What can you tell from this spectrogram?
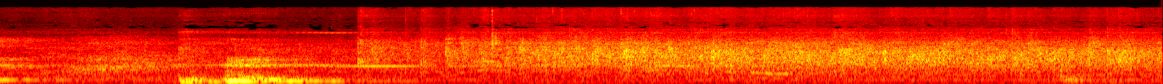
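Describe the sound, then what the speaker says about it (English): An audience claps steadily at a family reconciliation gathering in Cameroon, a broad wash of hand claps filling the room for several seconds after a brief thump and a short murmur of voices near the start. "You are not clapping enough."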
